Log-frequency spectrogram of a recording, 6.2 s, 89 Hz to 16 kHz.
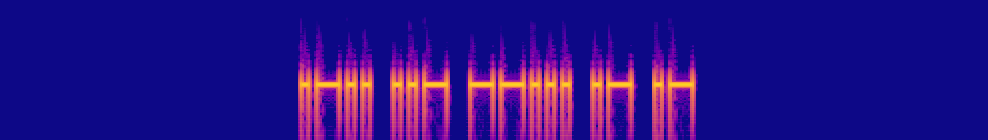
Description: Morse code, heard as a keyed tone, about 25 wpm, 700 Hz. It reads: LU7AA
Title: DXCC-100 Call Signs - 5 Characters - Repeated 3x - 25wpm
